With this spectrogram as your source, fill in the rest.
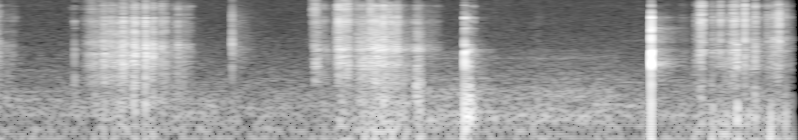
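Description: A red plastic spoon stirs and scratches coarse white salt in a small greenish metal bowl that is half full. The result is bright, gritty bursts of crunching and scraping with short quiet gaps between them, plus one sharp click near the end.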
